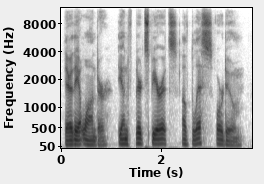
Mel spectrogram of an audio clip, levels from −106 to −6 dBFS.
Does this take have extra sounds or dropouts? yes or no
yes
